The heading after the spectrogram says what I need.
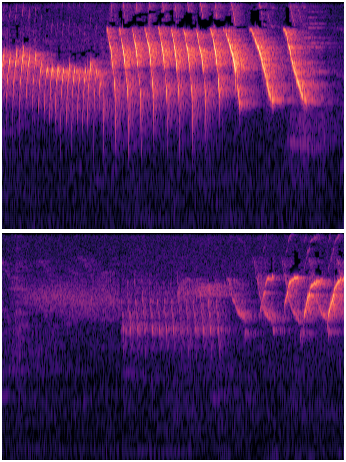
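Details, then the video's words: Rolling canary song played to make quiet canaries answer and sing: high chatter leading into loud descending sweeps, a short faint pause, then renewed rapid rising notes. "KENARI Diam dan Malas Bunyi Langsung Nyaut dan Ngerol Kalau Dengar Suara KENARI GACOR satu ini"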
